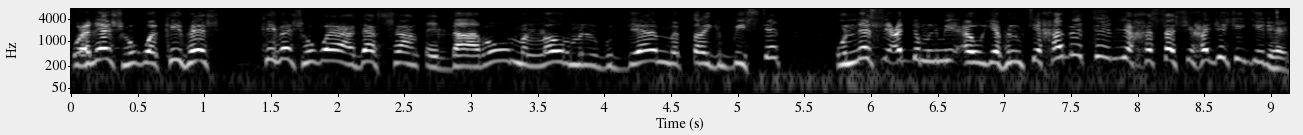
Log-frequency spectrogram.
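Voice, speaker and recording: An extremely high-pitched man talks at a fairly quick pace, with lively intonation and big swings in loudness. The sound is dry and close, with no echo. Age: 60s. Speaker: local resident. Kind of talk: street interview. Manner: halting.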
